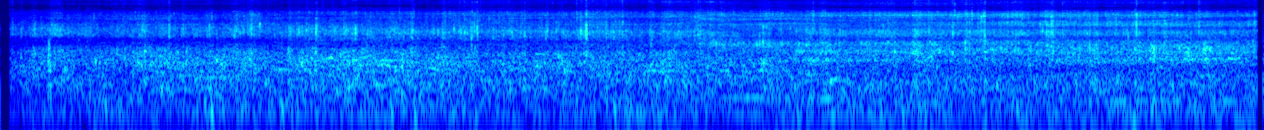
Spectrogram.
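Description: Small fountain jet splashing into its shallow basin: a steady, even rush of falling water.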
